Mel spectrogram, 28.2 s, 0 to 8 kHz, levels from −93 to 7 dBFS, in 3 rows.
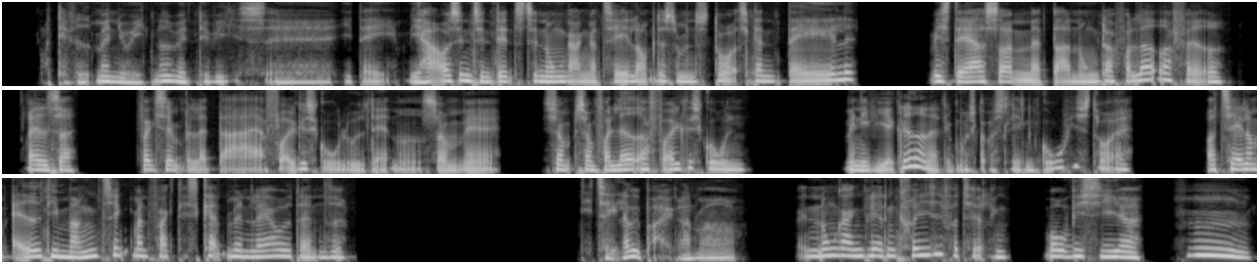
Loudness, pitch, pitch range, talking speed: -20 LUFS, 175 Hz, 150-205 Hz, 195 wpm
